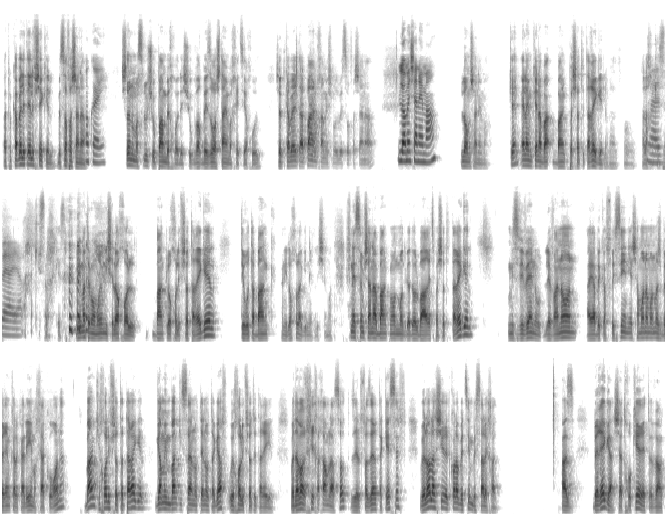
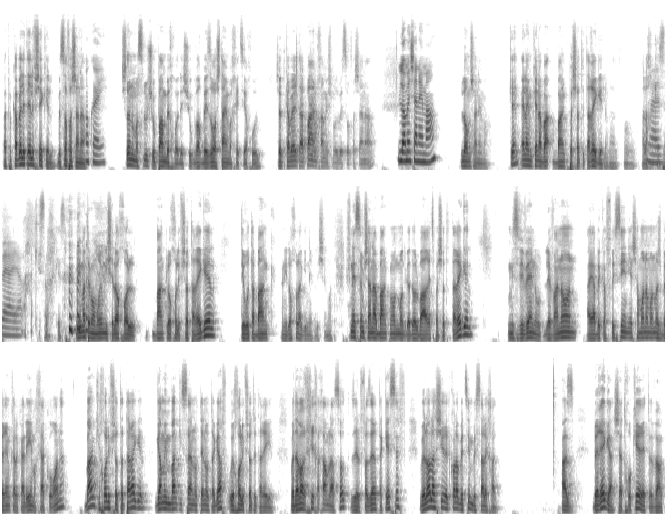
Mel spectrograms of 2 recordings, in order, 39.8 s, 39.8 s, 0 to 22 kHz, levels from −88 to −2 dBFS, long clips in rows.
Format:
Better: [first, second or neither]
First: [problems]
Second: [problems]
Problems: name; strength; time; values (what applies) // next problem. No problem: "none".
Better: second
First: thin; somewhat; fading below 650 Hz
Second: none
